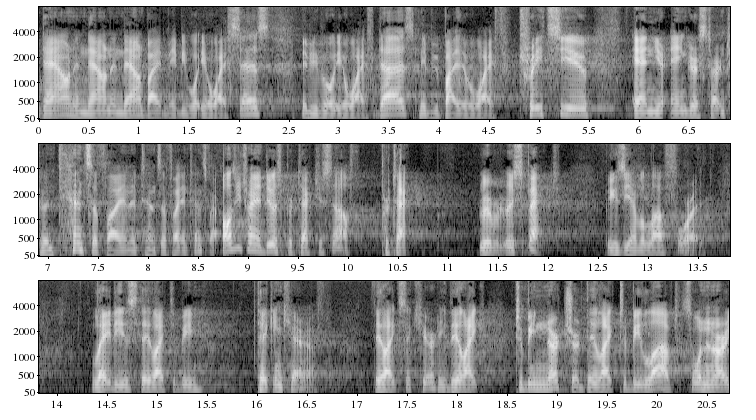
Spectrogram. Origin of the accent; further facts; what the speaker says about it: Gold Beach, Oregon, United States; I was born and raised in Gold Beach, Oregon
